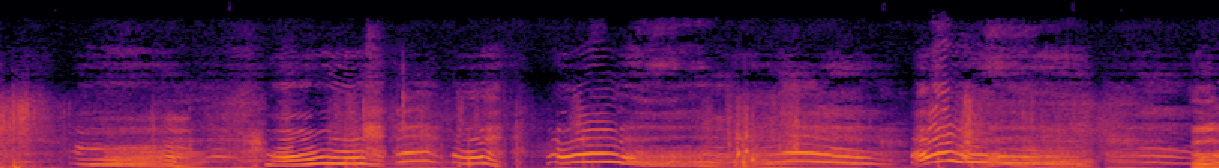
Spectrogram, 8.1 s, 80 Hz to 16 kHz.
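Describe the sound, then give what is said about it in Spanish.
Loud, wavering howls from the 1981 film Porky's rise and fall in pitch, several overlapping in long drawn-out waves over about eight seconds, with a low rumbling hum underneath. “espere, tenemos que dejar el aullido.”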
